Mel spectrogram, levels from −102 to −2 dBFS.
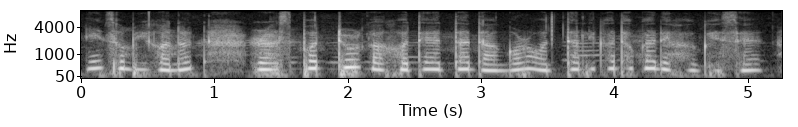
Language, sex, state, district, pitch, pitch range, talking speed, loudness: Assamese, female, Assam, Kamrup Metropolitan, 275 Hz, 260-305 Hz, 115 wpm, -21 LUFS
